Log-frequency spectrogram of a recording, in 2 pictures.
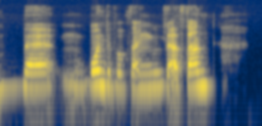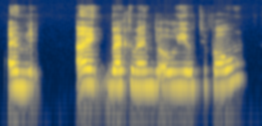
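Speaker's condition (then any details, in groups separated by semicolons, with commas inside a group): Cerebral palsy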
